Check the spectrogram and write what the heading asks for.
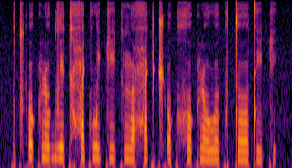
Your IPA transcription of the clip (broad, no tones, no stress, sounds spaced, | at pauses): t͡sʼ o k ɳ ʊ ɡ l ɪ k ħ ɪ k w i k i k ŋ ʊ ħ e k t͡ʃʼ o k x o k ɳ o w ʊ k t̪ o t̪ i k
